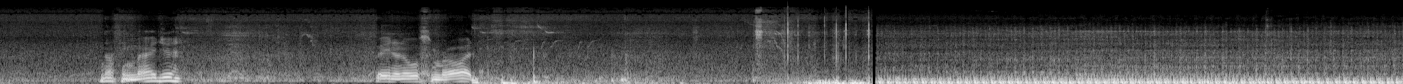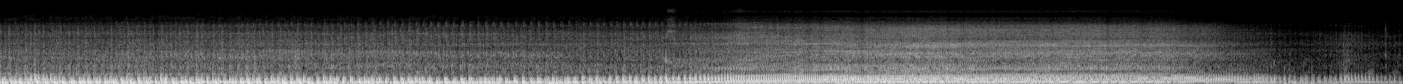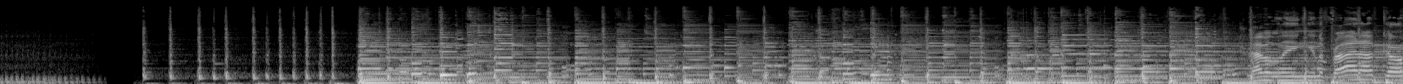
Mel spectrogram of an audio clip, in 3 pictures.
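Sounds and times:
motorcycle engines running: 8.4 - 29.1
motorcycle engine revving: 8.6 - 29.2.

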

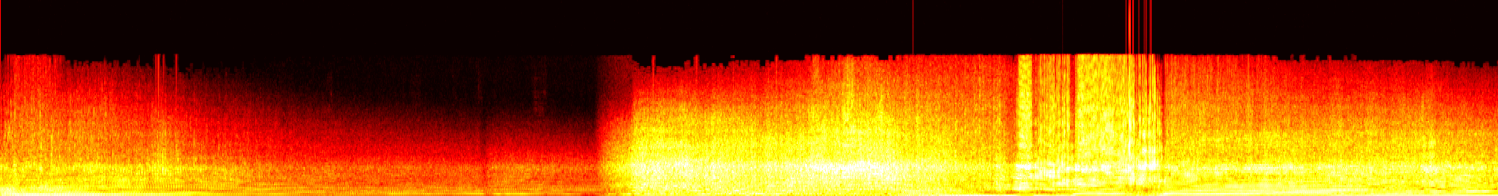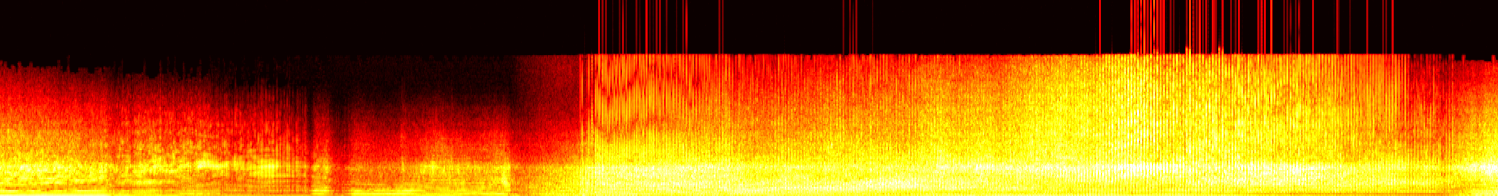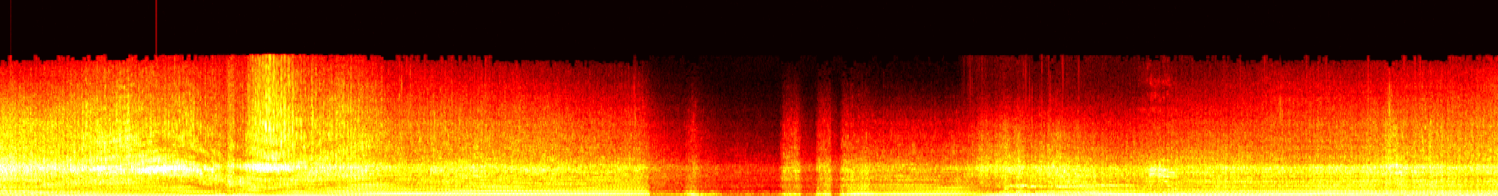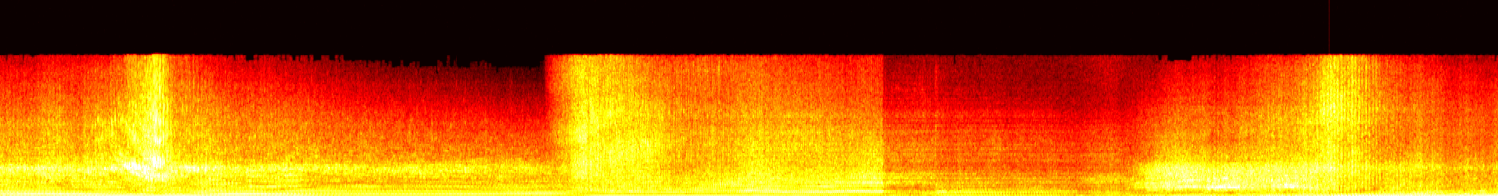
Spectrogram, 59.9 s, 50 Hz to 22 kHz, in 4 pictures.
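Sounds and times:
racing car engines accelerating: 0.0 - 59.9.

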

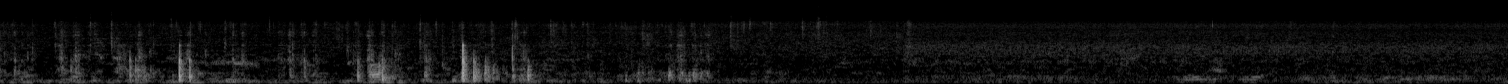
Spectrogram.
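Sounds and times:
stone pestle pounding in mortar: 4.6 - 5.4.

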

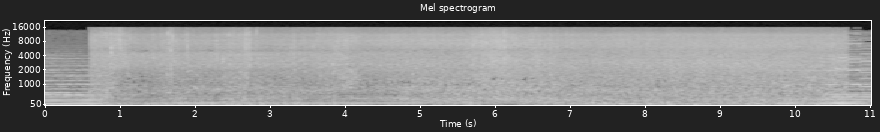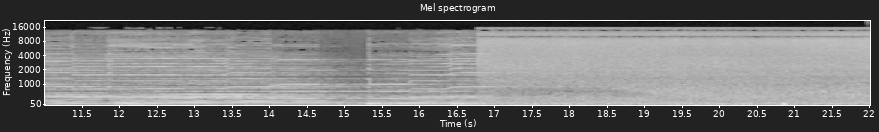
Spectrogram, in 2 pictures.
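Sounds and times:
steady rushing noise: 0.7 - 10.8, 16.8 - 22.0.

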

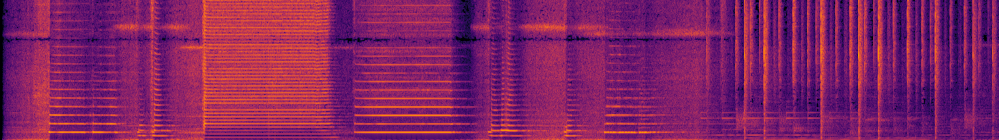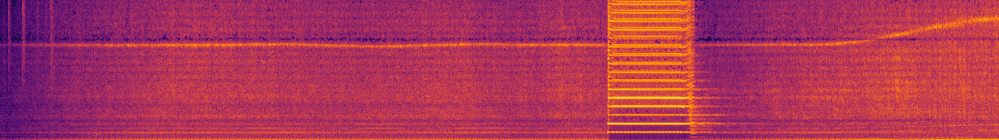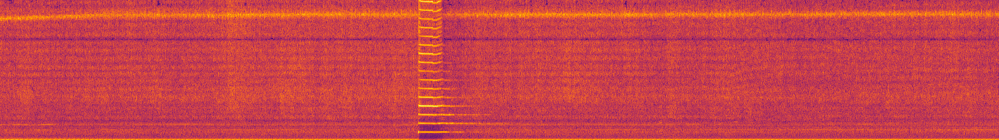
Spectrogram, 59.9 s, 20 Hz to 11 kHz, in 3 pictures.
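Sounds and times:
diesel locomotive engine running: 0.1 - 59.9
locomotive horn: 0.9 - 14.7, 32.1 - 35.3, 39.5 - 41.5, 48.2 - 50.4.

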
